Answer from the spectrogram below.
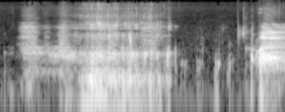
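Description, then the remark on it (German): Tea pours steadily into a cup for about two seconds, a broad splashing stream, followed by a few small drips and clinks before a brief second trickle, in the mountains. “Mal gucken, weil ich habe ein bisschen mehr Tee noch. Ich kann es auch ein bisschen höher machen, warte.”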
